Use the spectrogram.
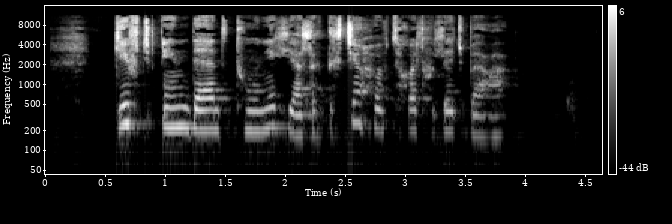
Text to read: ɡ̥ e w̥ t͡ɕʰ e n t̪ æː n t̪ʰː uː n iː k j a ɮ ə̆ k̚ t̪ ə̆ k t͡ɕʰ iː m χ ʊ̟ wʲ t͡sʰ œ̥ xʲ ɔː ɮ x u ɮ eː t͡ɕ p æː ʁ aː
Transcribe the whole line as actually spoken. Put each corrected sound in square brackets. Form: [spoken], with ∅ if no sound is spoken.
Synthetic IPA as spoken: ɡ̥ e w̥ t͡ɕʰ e n t̪ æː n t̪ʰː uː n iː k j a ɮ ə̆ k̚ t̪ ə̆ k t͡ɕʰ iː [ŋ] χ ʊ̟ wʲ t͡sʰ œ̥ xʲ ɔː ɮ x u ɮ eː t͡ɕ p æː ʁ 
